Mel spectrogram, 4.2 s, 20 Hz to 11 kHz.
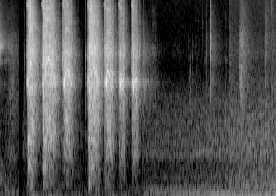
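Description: Power wrench run in a quick series of short rattling bursts on the two 13 mm nuts holding the exhaust mount to the transmission, loosening them; a low steady hum follows.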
